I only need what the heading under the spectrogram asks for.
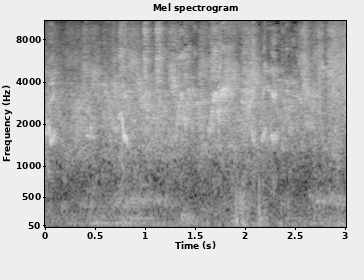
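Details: Cockatiels, a father and his son, kept as pets: dense, continuous high chirping and chattering with scratchy, overlapping notes, no clear single phrase, steady throughout.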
